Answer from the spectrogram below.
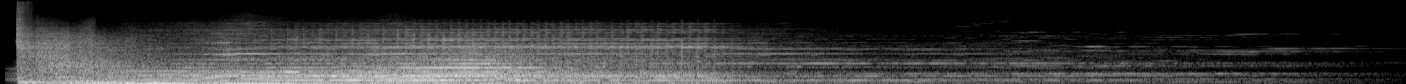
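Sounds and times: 
creepy music stinger: 0.2s - 10.6s.

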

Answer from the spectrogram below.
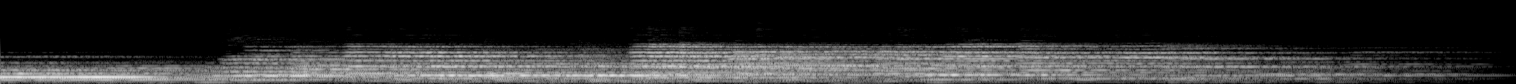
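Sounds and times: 
jazz music: 0.1s - 13.8s.

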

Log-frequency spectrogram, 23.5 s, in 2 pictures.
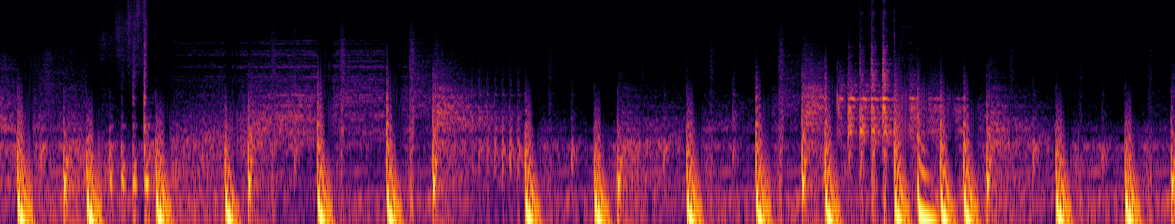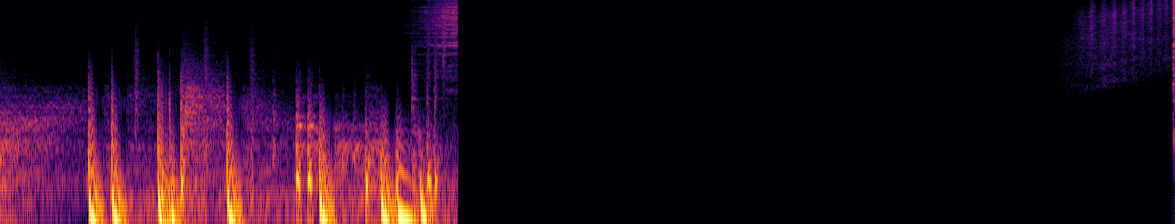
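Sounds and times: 
drums: 0.0s - 16.4s, 22.7s - 23.4s.

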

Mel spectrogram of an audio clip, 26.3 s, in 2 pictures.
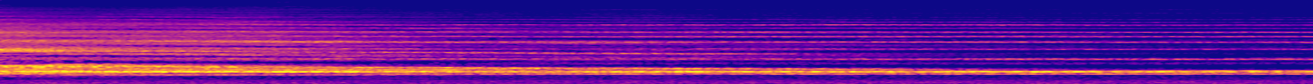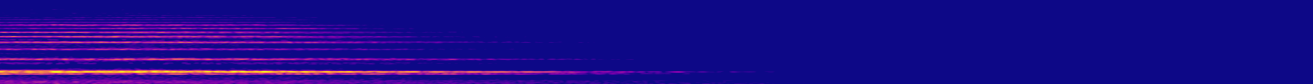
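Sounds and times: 
choir singing: 0.0s - 18.9s.

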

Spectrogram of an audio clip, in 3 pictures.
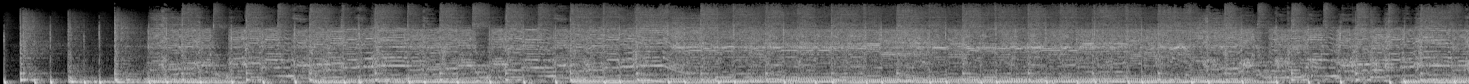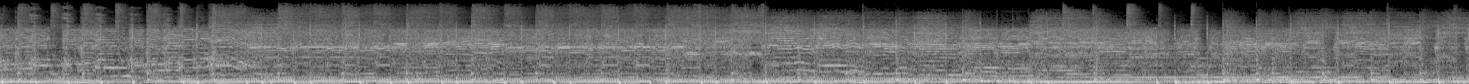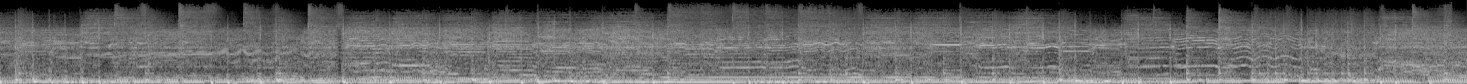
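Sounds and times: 
zombie rock music: 0.0s - 44.0s.

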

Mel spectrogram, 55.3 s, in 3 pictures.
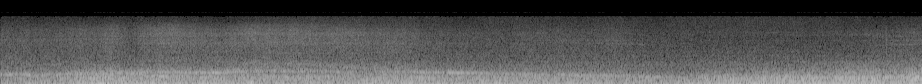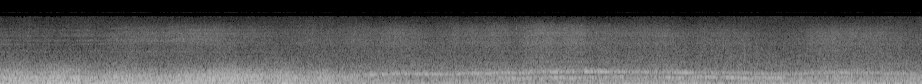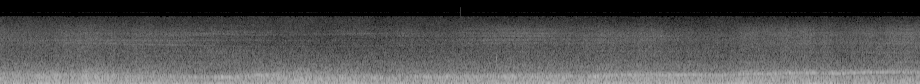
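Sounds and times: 
wind: 0.0s - 55.2s.

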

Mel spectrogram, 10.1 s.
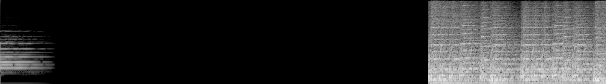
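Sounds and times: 
intro music: 7.1s - 10.1s.

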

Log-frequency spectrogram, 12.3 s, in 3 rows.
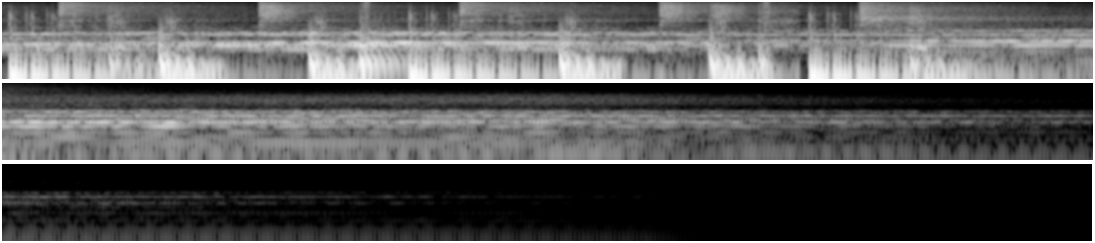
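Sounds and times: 
ambient music: 0.0s - 9.4s.

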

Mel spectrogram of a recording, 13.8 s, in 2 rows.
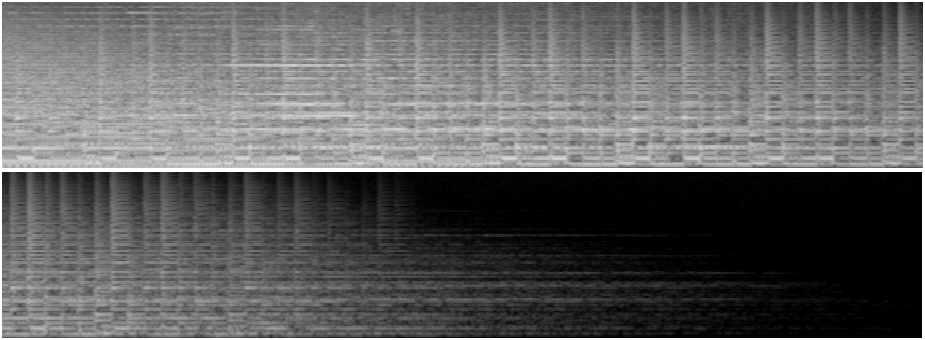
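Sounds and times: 
heroic action suspense music one-shot: 0.0s - 7.3s.

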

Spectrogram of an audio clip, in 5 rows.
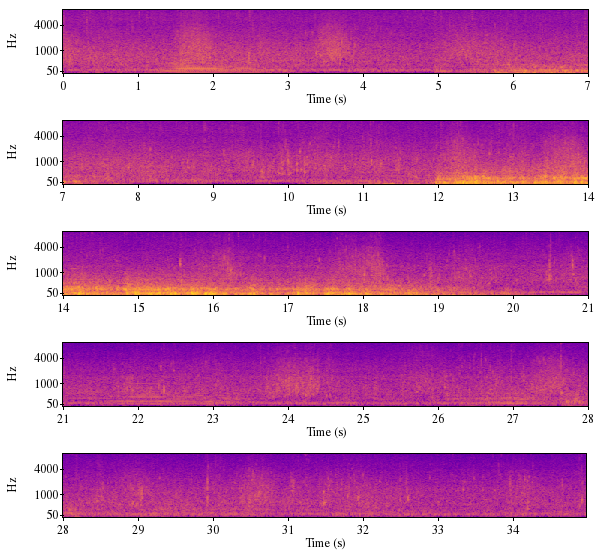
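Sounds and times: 
gale wind on cliffs at night: 5.0s - 8.1s, 10.2s - 20.6s.

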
